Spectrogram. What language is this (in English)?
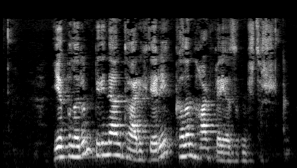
Turkish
